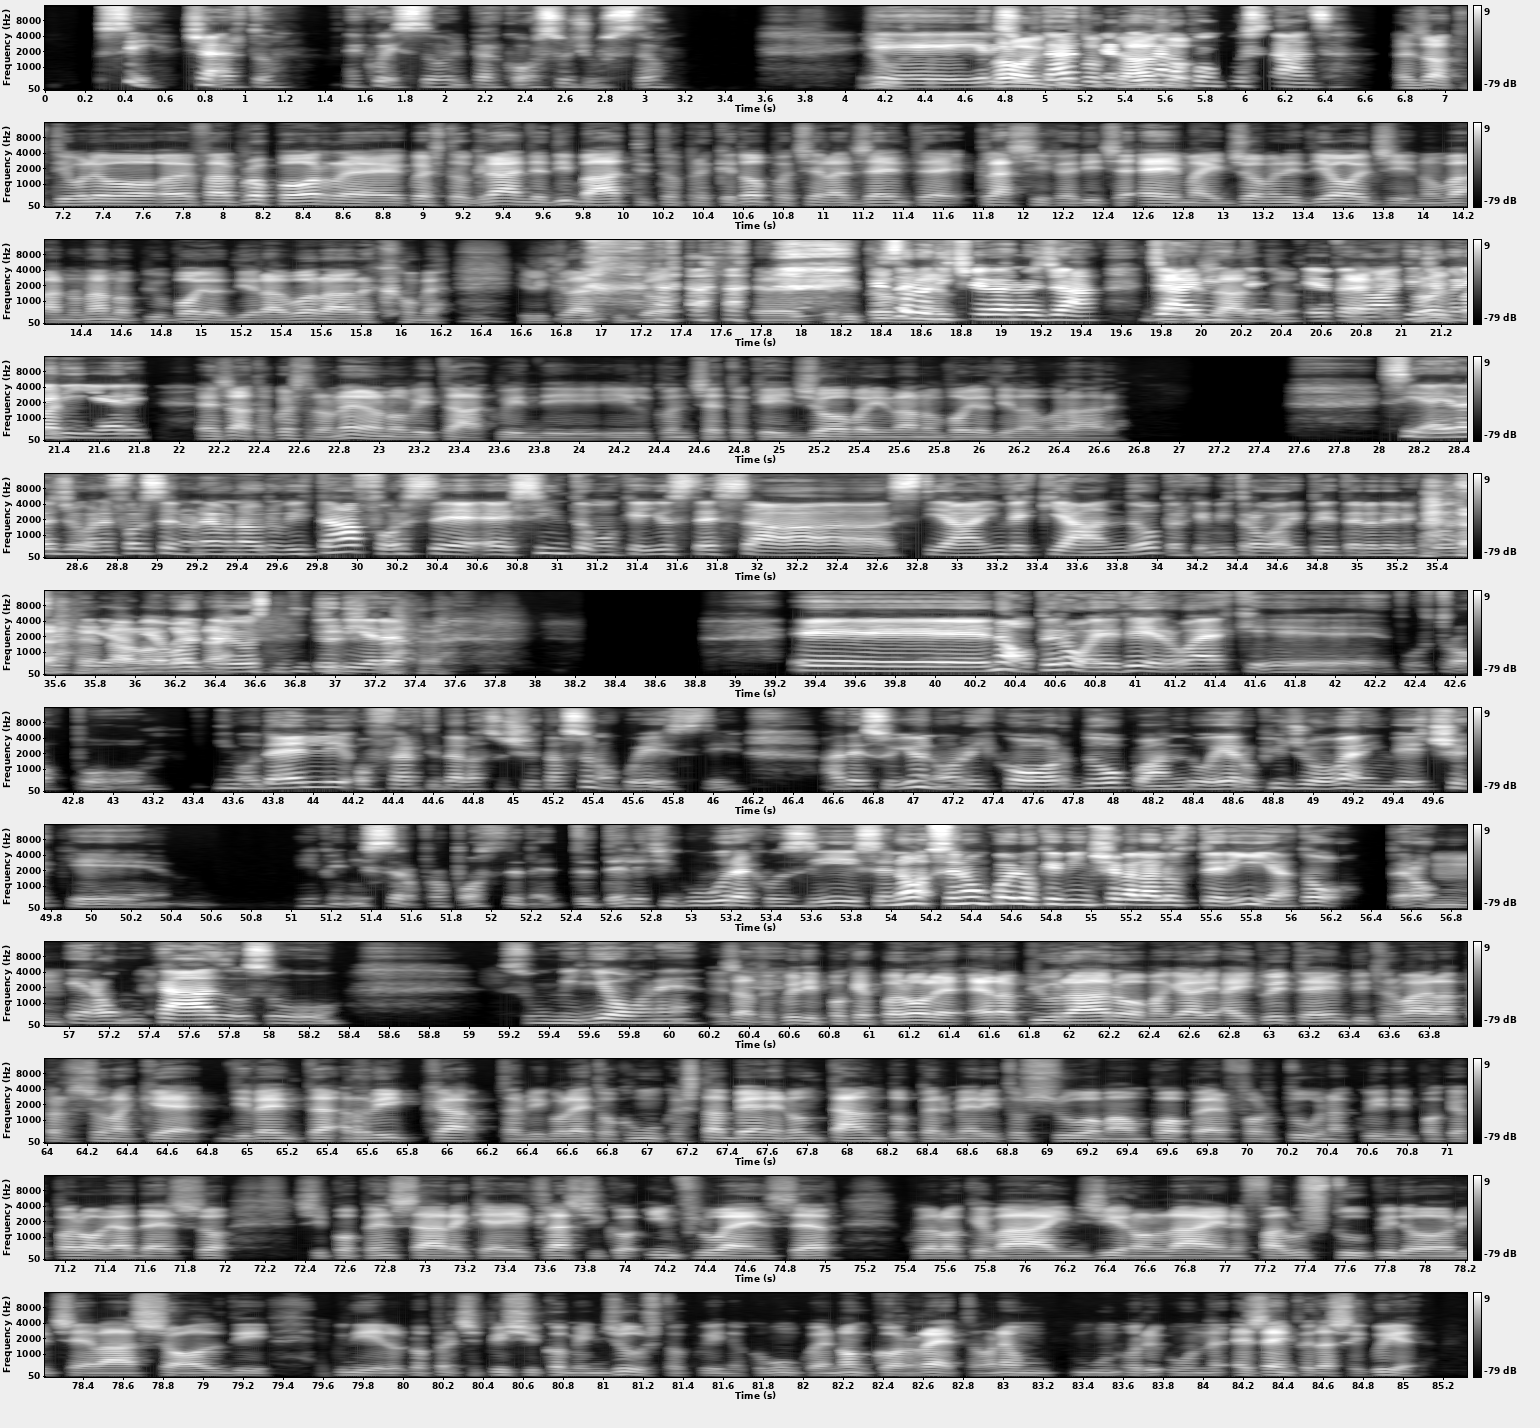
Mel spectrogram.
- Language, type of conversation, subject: Italian, podcast, Quali valori della tua famiglia vuoi tramandare, e perché?
- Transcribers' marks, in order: laugh; laughing while speaking: "come"; drawn out: "stessa"; chuckle; laughing while speaking: "dai"; chuckle; other background noise; drawn out: "Ehm"; drawn out: "che"; "certo" said as "cetto"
